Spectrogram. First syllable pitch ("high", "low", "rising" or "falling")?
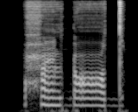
high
